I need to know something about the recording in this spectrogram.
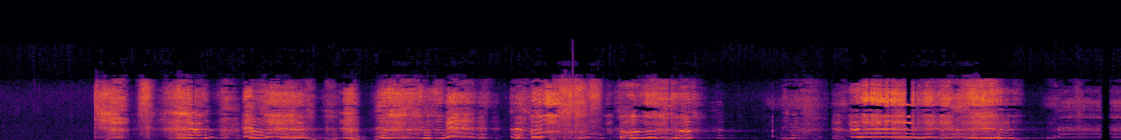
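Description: A woman wails and sobs loudly in grief.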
